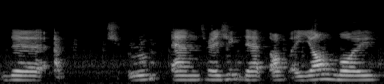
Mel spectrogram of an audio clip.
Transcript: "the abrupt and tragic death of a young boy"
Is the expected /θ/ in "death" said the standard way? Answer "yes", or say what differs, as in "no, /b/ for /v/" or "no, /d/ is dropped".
no, /t/ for /θ/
